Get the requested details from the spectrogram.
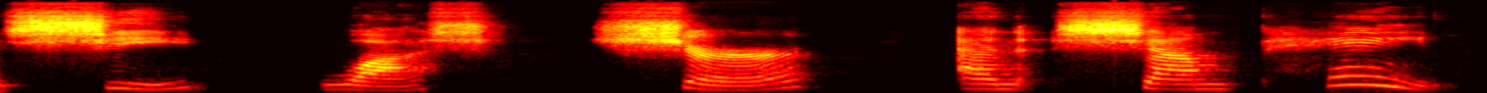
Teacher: The sound is squeezed through the gap, making a sh sound. The voiceless sound can be found in she, wash, sure, and champagne.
